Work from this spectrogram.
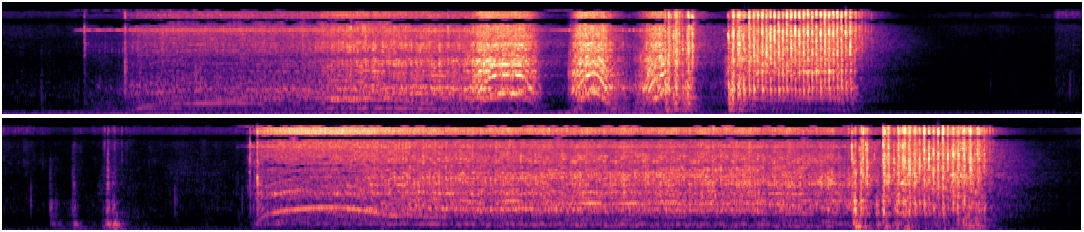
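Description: A power drill drives screws into deck boards on a workshop mezzanine, whirring up in several loud, close bursts of varying length, separated by quiet gaps and clunks of handling.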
